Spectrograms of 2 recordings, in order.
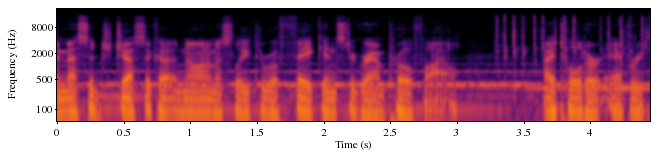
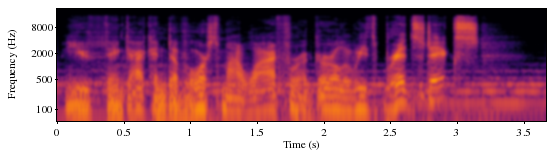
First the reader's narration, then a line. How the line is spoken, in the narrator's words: he growled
